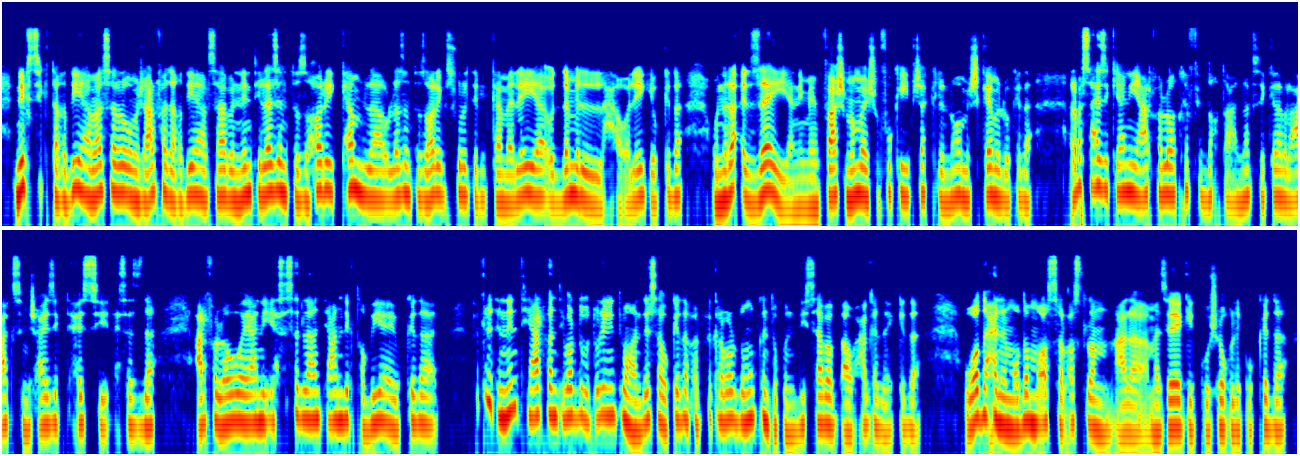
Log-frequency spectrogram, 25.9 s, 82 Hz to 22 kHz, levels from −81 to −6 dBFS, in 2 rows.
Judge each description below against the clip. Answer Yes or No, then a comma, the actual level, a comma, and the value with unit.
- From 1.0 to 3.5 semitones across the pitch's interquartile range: Yes, average, 3.0 semitones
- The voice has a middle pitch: Yes, medium, 170 Hz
